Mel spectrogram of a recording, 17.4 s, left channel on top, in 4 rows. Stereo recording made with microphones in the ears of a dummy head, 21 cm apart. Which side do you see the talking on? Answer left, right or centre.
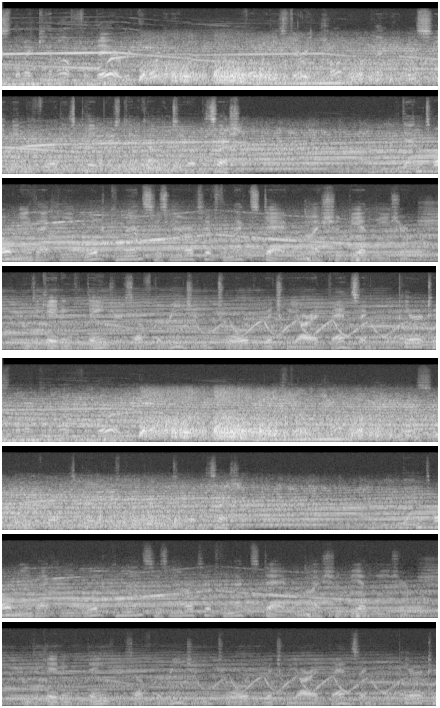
left.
